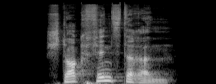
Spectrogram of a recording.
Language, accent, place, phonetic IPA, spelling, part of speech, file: German, Germany, Berlin, [ʃtɔkˈfɪnstəʁəm], stockfinsterem, adjective, De-stockfinsterem.ogg
- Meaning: strong dative masculine/neuter singular of stockfinster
